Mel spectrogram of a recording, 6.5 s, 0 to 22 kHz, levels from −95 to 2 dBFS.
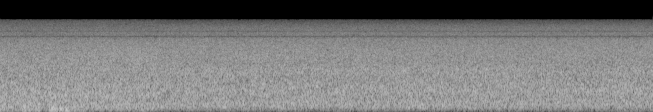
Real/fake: real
